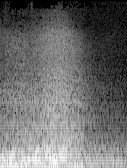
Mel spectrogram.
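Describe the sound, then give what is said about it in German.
A motorcycle engine roars loudly, revving with a throaty, harmonic rumble that holds steady for a moment before easing off slightly. No one speaks. “Wo ist dieses Motorrad angefangen?”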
